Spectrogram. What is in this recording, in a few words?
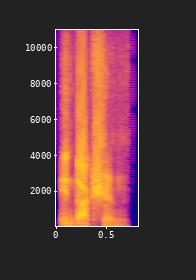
"induction", American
